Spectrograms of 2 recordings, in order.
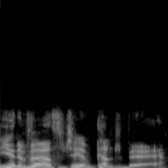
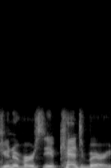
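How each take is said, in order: First: It is said in a British accent. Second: It is said without a British accent. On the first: The speaker calls it right. "Thank you" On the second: The speaker calls it wrong. "you can't say University of Canterbury without actually having a British accent"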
